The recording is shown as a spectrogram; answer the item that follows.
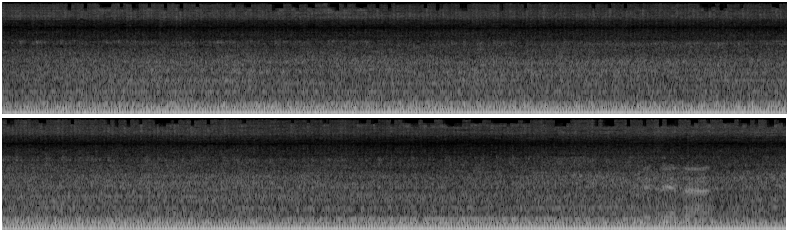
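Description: A farm tractor running with its power take-off engaged while hay is loaded into a wagon on a scale; a loud, steady low engine drone continues without a break.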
